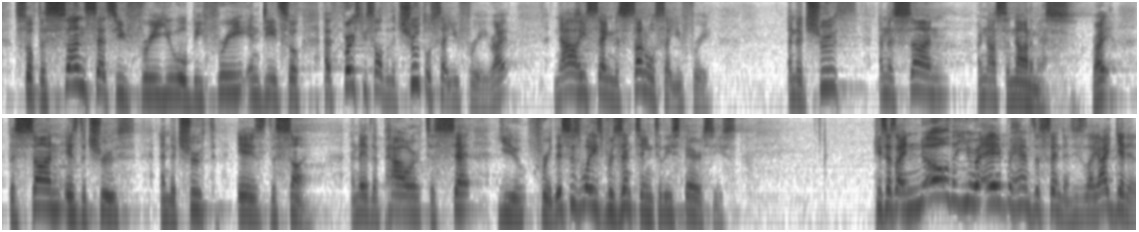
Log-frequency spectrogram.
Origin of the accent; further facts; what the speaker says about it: Texas, United States; I'm Texan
